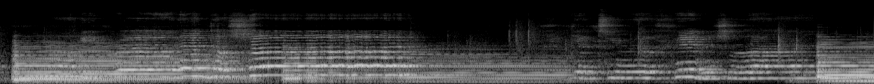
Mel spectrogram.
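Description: A woman singing an original song, accompanying herself on an upright piano; the music eases softer for a couple of seconds mid-way before building again.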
